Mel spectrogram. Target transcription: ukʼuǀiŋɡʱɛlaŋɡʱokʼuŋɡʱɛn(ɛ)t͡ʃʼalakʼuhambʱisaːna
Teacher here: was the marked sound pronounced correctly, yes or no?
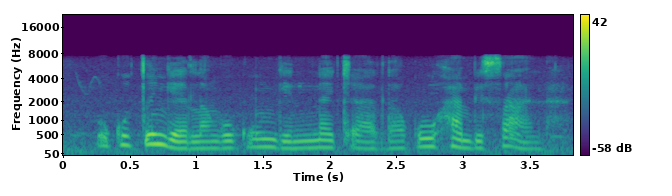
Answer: no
